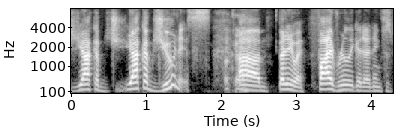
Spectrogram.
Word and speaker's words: Junis: say I thought it was yakob yakob yakob yunice but uh five really solid endings was really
